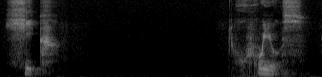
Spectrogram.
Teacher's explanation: H is pronounced in Latin, this breathy h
